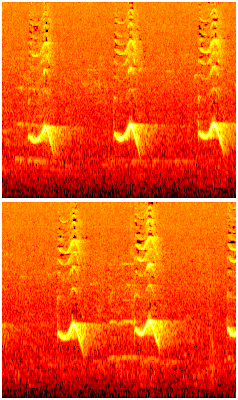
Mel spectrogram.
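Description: An Asian koel gives five loud, swooping notes that rise then drop, one about every two seconds, against a quiet background.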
